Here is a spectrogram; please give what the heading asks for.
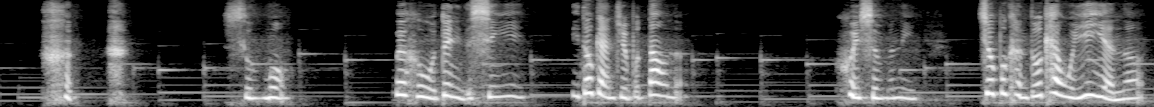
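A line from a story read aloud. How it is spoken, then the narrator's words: Bitter laugh. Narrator (Chinese): 他苦笑一声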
